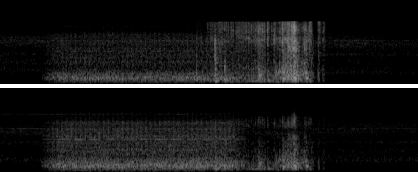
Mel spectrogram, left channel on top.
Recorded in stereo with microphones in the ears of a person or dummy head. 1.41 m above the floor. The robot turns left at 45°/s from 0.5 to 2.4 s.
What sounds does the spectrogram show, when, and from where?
2.0 s scissors: 50° left (ahead or behind); by 3.3 s 70° left (ahead or behind)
